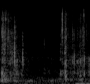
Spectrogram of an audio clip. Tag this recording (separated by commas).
footsteps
